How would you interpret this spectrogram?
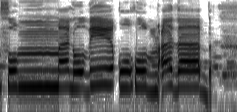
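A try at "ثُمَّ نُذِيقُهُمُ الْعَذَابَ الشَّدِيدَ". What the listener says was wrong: Nudhiquhumul, bukan nudhiquhum azab.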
